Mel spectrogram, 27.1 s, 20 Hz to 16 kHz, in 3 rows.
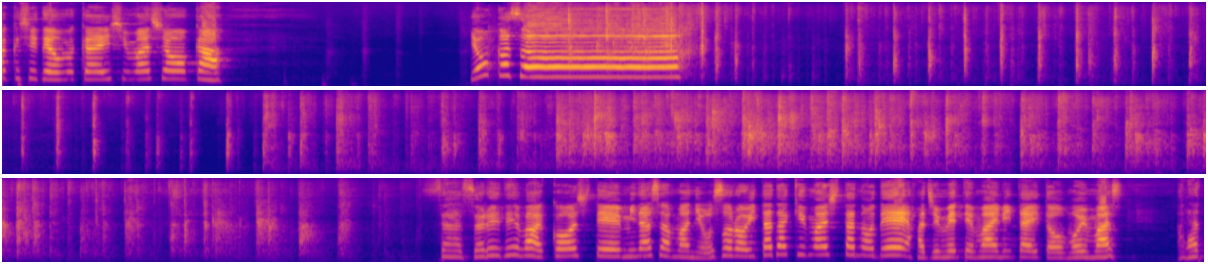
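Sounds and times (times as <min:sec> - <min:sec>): audience applauding: 0:04.1 - 0:21.0.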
